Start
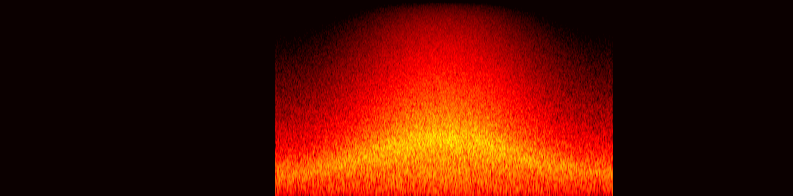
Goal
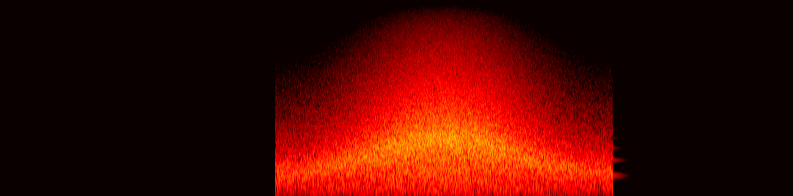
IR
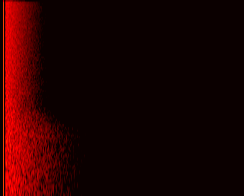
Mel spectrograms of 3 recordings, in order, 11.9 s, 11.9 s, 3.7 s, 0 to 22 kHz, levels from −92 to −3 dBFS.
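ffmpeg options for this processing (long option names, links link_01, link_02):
-af "bandreject=frequency=317.3:width_type=h:width=4,bandreject=frequency=634.6:width_type=h:width=4,bandreject=frequency=951.9:width_type=h:width=4,bandreject=frequency=1269.2:width_type=h:width=4,bandreject=frequency=1586.5:width_type=h:width=4,bandreject=frequency=1903.8:width_type=h:width=4,bandreject=frequency=2221.1:width_type=h:width=4,bandreject=frequency=2538.4:width_type=h:width=4,bandreject=frequency=2855.7:width_type=h:width=4,bandreject=frequency=3173:width_type=h:width=4,bandreject=frequency=3490.3:width_type=h:width=4,bandreject=frequency=3807.6:width_type=h:width=4,bandreject=frequency=4124.9:width_type=h:width=4,bandreject=frequency=4442.2:width_type=h:width=4,bandreject=frequency=4759.5:width_type=h:width=4,bandreject=frequency=5076.8:width_type=h:width=4,bandreject=frequency=5394.1:width_type=h:width=4,bandreject=frequency=5711.4:width_type=h:width=4,bandreject=frequency=6028.7:width_type=h:width=4,bandreject=frequency=6346:width_type=h:width=4,bandreject=frequency=6663.3:width_type=h:width=4,bandreject=frequency=6980.6:width_type=h:width=4,bandreject=frequency=7297.9:width_type=h:width=4,bandreject=frequency=7615.2:width_type=h:width=4,bandreject=frequency=7932.5:width_type=h:width=4,bandreject=frequency=8249.8:width_type=h:width=4,bandreject=frequency=8567.1:width_type=h:width=4,bandreject=frequency=8884.4:width_type=h:width=4,bandreject=frequency=9201.7:width_type=h:width=4,bandreject=frequency=9519:width_type=h:width=4,bandreject=frequency=9836.3:width_type=h:width=4,bandreject=frequency=10153.6:width_type=h:width=4,volume=-7dB"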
